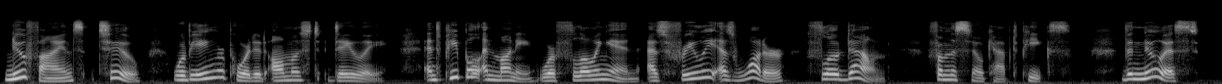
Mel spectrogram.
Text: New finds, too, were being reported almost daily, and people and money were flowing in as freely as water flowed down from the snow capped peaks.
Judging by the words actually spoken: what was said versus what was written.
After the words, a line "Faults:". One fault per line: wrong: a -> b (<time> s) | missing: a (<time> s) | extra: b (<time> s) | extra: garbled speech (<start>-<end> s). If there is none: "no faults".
New finds, too, were being reported almost daily, and people and money were flowing in as freely as water flowed down from the snow capped peaks. The newest
Faults:
extra: The newest (11.2 s)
